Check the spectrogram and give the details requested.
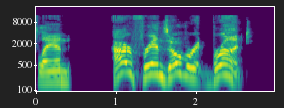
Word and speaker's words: Brunt: our friends over at Brunt. It's spelled like grunt except with a B because you will not grunt when you put these on.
